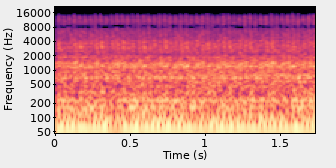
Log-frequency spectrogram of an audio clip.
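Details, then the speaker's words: Mitsubishi Lancer 4G15 overhauled after it overheated, freshly rebuilt with piston rings still seating: quiet, steady idle with even low hum, no knocks or ticks; normal idle. "Tahimik sir. Yan, suwabe na yung andar. Pero ang ganda ng response ng makina mga padi."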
